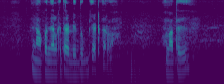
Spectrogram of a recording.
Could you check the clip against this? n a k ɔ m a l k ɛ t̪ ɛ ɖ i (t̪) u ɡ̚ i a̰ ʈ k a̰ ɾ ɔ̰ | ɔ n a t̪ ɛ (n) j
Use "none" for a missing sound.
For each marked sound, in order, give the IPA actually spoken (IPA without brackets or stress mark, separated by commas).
d̪, none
